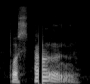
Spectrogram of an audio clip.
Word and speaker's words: postpone: So it is postpone, not postpone, as I said on the other way. Postpone. It's better to check where to stress the word.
